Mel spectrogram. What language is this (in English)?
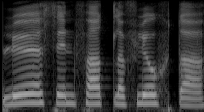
Icelandic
